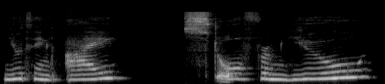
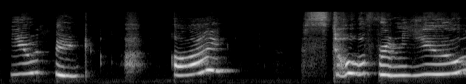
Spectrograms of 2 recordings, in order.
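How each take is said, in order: First: Slow, breathy, higher mock-innocent voice; mock innocence. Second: Squeaky high mock-innocent whine, much louder; shrill parody of a fake-innocent sister; mocking impression. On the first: Needling her sister with slow mock innocence. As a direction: drag it out like a fake innocent child. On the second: Mocking her sister's fake innocence in a high voice. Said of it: "The worst acting in the world".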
